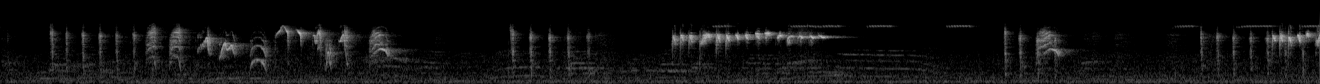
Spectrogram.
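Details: Freshly bathed greater green leafbird, caged, originally wild from Alas Purwo in Banyuwangi, sings a busy, varied mix of sharp ticks, bouncing chirps and a fast rolling trill, then scattered high whistles and chatter.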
